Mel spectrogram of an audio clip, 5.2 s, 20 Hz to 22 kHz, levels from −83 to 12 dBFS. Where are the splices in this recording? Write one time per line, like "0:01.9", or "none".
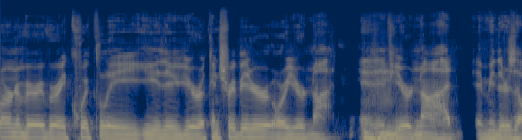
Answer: none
